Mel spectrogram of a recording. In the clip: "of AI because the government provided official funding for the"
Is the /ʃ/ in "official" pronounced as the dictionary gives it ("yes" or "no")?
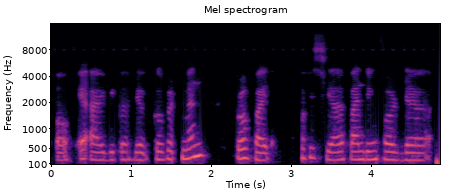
no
